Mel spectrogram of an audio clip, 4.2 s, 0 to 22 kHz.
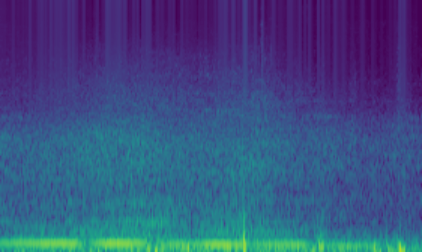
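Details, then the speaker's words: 2012 GMC Terrain 2.4L EcoTec after timing chain and balance chain replacement: starts cleanly and settles into a smooth, steady low hum with no knocks or rattles; sounds like a healthy engine. "One last time here for a nice smooth start. So now that sounds like a nice healthy engine."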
